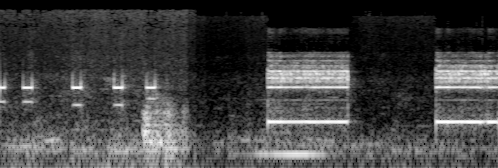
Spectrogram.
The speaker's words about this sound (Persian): موبایلم بده که با مامای زنگ بزنم.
